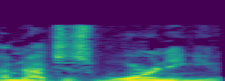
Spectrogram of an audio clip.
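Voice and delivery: normal talking voice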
